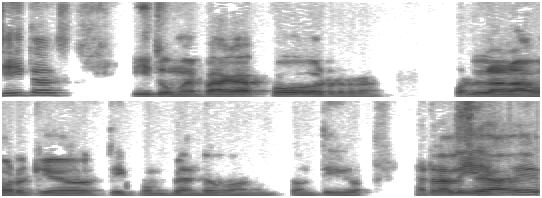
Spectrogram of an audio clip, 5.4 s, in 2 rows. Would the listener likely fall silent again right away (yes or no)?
yes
